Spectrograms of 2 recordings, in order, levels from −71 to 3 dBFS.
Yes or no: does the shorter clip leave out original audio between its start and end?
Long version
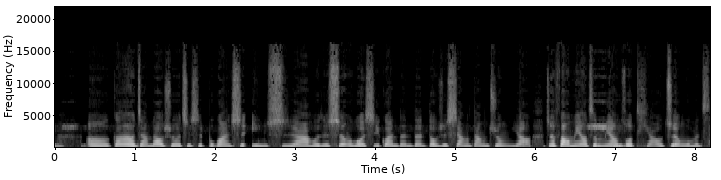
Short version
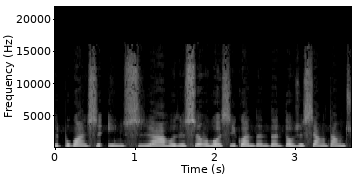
no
